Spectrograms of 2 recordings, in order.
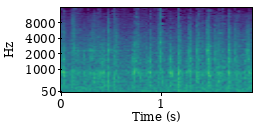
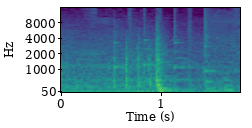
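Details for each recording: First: Suzuki Splash power folding mirror whose internal latch has come loose so it won't lock: quick rattling clicks, about seven or eight a second, while the mirror motor runs; broken folding mirror latch. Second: Suzuki Splash power side mirror after repairing a detached internal latch: short motor whirrs and crisp clicks as the mirror moves and latches, no grinding or slipping; folding works like new.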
